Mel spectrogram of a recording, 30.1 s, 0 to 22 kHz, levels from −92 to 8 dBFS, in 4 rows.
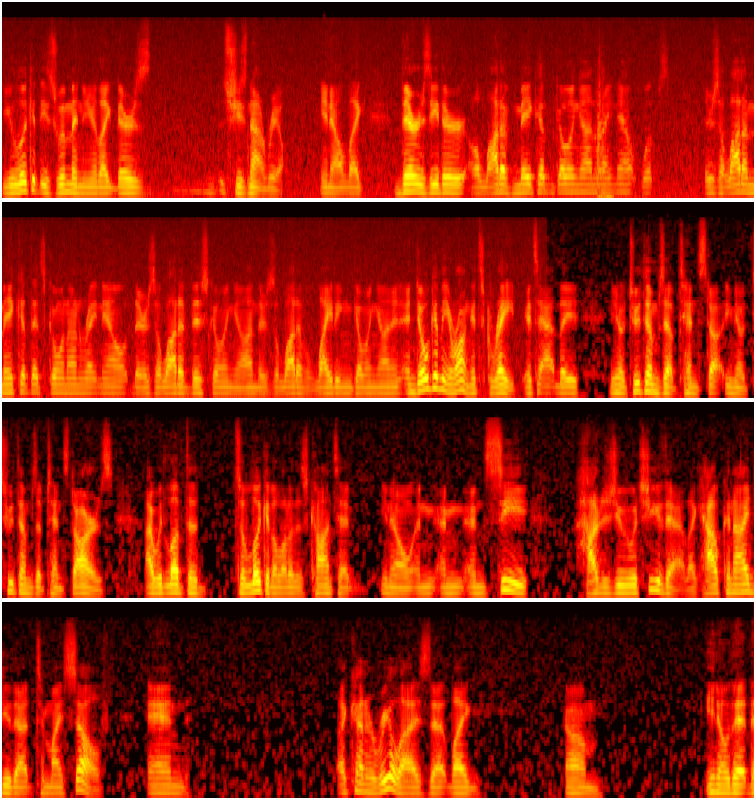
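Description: A speech recording with room noise sitting about 26 dB below the voice is degraded from 12.97 s to the end, with the background dropping and breaking up into twinkling specks. This is overdone noise removal: an aggressive reducer mutes individual frequency bands near its noise estimate, taking quiet parts of the voice with them.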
